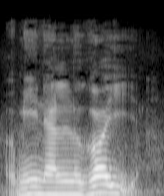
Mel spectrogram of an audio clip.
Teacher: Okey, boleh Ra tekan pada ya sebab ya bersabdu. Yi tak bunyi kerana kita sukunkan dia, kita matikan dia kerana waqaf.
